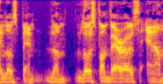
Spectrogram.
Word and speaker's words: bomberos: Bomberos. You don't need to roll your R's because there's no double R in this word.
